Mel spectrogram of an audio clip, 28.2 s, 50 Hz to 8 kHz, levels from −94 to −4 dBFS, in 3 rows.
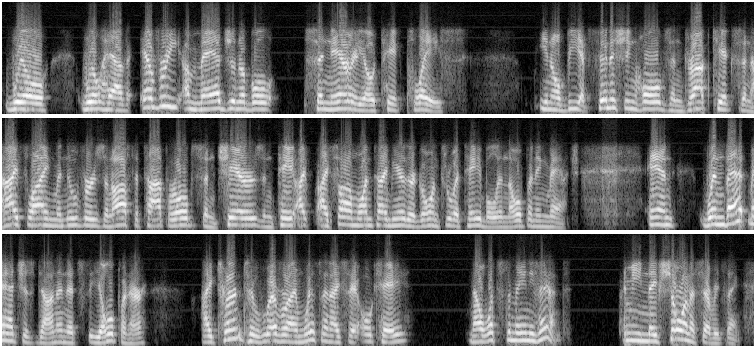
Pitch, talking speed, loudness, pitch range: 180 Hz, 165 wpm, -14 LUFS, 160-195 Hz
